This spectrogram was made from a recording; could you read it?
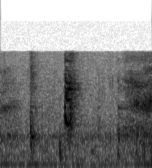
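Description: A quick, stifled sneeze: a small breathy puff followed by a sharper hissing burst, fairly soft, with no talking around it.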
